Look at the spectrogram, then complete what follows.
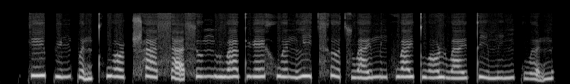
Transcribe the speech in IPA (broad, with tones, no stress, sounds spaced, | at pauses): k e˥ ɪ̯ p y˧˥ n p ə̰˨˩ n t̪ʰ w ɔ˥˧ ʈ͡ʂʰ ä˥˩ s ä̰˨˩ s ʊ˥ ŋ l w ä˥ t̪ ɥ ɛ˥ x w ə˥˧ n l i˥˧ t͡sʰ ɤ˥˩ t͡s w a˧˥ ɪ̯ m i˧ n f w a˥ ɪ̯ t̪ w ɔ˧˥ ɻ w a˧˥ ɪ̯ t̪ i˥˩ m i˧˥ ŋ k w ə̰˨˩˦ n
